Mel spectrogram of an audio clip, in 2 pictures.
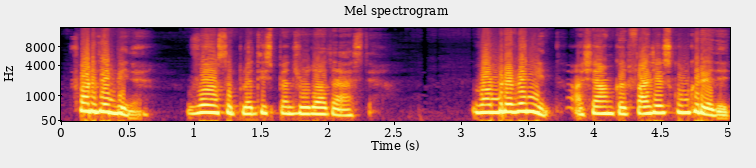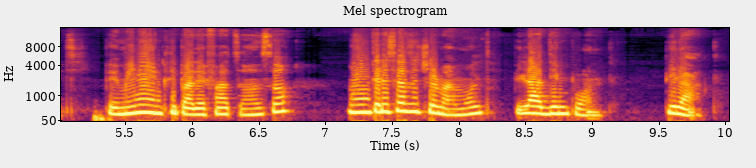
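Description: A woman voicing an agitated young male poet who bursts out in excited, shouting protests in a storybook reading. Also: extremely high pitch, no room sound.

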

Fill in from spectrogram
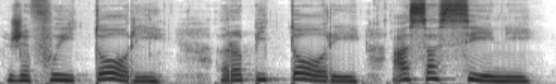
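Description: A woman's voice: mid-range voice, a little mellow, natural voice. A woman reading the lines of a feverish dying father who rails with a voice trembling with hate. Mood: feverish raging.

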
